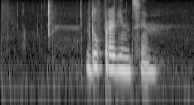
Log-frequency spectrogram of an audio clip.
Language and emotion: Russian, neutral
